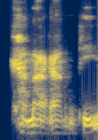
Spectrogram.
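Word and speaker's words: kamarampi: so i tried their kamaganpi is how they say it in their language and the experience was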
